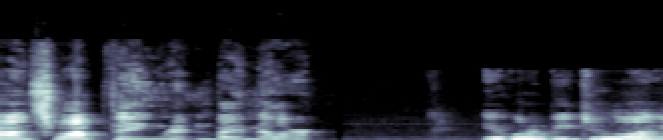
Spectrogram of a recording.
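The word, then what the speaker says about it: Millar: that it's both an A but it is pronounced Miller Miller struck up a friendship with Morrison at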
